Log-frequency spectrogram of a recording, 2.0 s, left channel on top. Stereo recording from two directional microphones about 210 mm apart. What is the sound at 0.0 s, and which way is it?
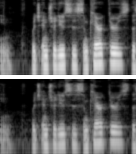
Speech, 40° left (ahead or behind).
